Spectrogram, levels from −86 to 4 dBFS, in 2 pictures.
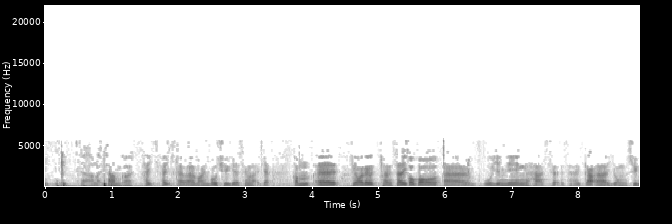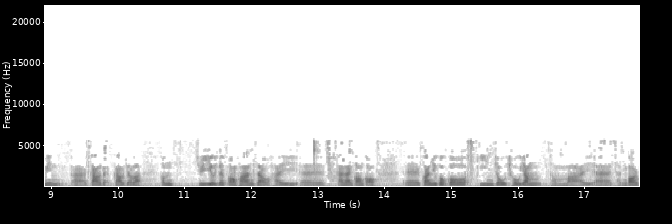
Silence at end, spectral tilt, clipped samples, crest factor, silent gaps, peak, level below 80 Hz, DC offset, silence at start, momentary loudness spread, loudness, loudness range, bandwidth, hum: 0 s; -6 dB/octave; under 0.1%; 30 dB; none; -6 dBFS; -48 dBFS; under 0.1%; 0 s; 10 LU; -38 LUFS; 5 LU; 5.8 kHz; none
